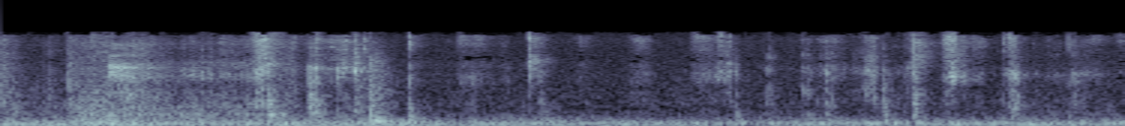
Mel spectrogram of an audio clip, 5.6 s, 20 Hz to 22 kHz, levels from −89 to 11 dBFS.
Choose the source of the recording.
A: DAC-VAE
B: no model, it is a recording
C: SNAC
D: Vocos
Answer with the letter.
B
